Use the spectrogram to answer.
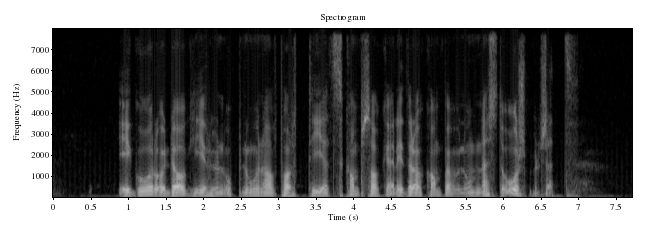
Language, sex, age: Norwegian, male, 24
